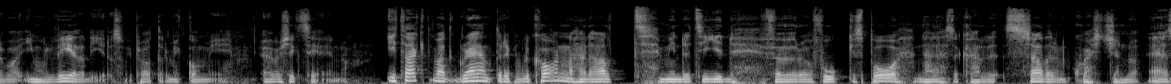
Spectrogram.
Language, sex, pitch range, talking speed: Swedish, male, 110-120 Hz, 180 wpm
